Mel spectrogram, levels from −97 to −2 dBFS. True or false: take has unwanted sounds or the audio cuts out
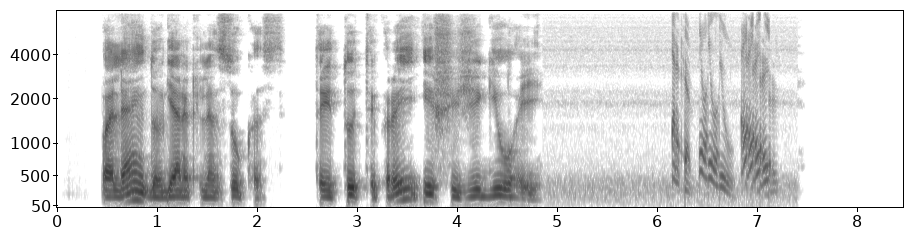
true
